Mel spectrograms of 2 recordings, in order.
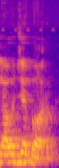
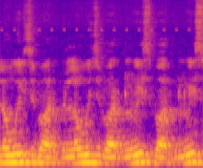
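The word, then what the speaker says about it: Louisbourg: हबो ना जे गोटे जगह थिला जोटा होची लाउजेबर्ग हैला जोटा कि बर्तमान कनाडा रो गोटे एरिया हेते बेला एटा फ्रेंच पाकर थिला LOUS LOU लाउजेबर्ग LOUIS बोलते लाउजबर्ग BERG देखि दो स्पेलिंग डेटा बोलते लुइसबर्ग LOUIS ना ये होते लुइसबर्ग है ना लुइसबर्ग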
